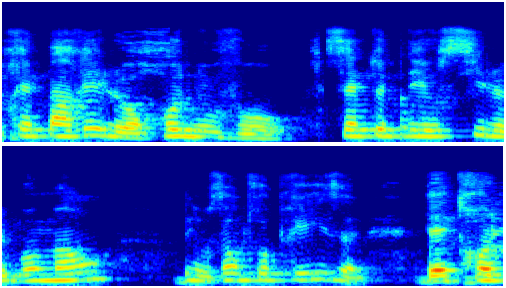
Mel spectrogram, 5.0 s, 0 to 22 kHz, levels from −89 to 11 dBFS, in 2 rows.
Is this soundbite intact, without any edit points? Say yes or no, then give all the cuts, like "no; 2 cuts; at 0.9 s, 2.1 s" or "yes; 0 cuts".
no; 2 cuts; at 2.0 s, 3.4 s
